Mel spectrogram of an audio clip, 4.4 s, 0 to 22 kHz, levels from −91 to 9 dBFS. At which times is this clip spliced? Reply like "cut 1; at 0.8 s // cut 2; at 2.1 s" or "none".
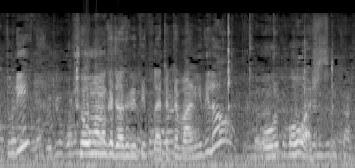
none

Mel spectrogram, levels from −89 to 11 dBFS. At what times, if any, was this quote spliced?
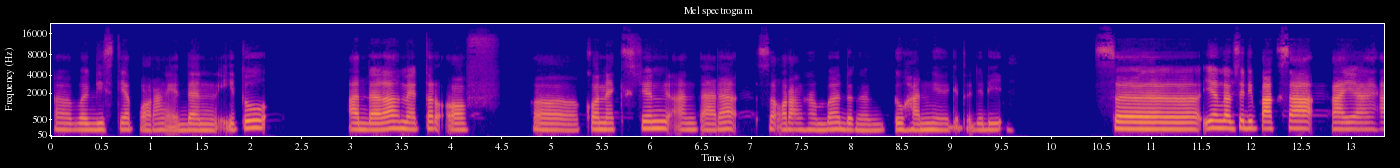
none

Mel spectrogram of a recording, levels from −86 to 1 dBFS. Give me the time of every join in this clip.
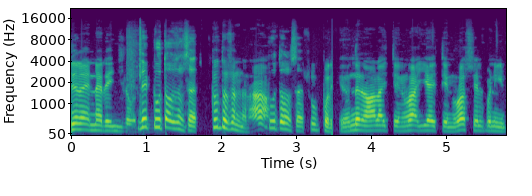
cut 1; at 3.6 s

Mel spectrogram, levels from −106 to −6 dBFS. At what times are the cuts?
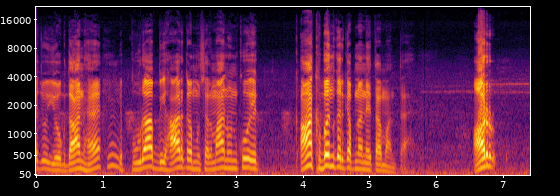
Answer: none

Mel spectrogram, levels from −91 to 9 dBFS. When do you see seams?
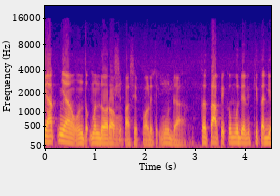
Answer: cut 1; at 1.5 s

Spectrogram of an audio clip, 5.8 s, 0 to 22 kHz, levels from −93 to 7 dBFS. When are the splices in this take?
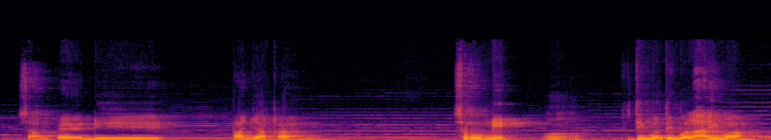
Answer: cut 1; at 1.5 s

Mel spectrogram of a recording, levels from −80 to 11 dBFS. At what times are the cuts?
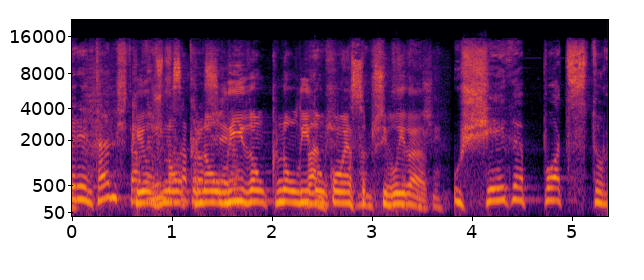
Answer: cut 1; at 3.7 s

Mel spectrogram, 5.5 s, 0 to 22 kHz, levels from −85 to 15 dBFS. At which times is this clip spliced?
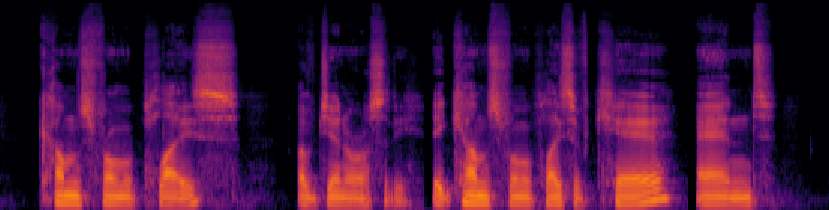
cut 1; at 2.7 s // cut 2; at 4.5 s

